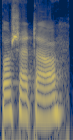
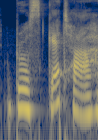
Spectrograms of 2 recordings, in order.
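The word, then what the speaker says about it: Borchetta: Ja, es tut mir auch leid, ich hätte es auch fast schon wieder so ausgesprochen. Ich dachte bis zum heutigen Tage, dass der Typ Bruschetta heißt, wie halt das Brot.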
